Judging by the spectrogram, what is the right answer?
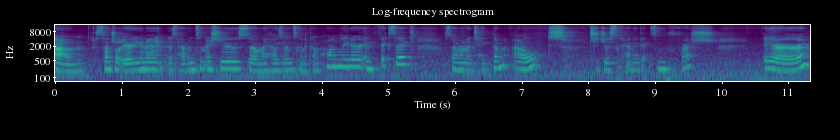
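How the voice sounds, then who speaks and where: A woman with an American accent speaks fairly slowly, with noticeable background noise and audible room echo. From Wisconsin, US Midwest. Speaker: family vlogger. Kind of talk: casual vlog talk.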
